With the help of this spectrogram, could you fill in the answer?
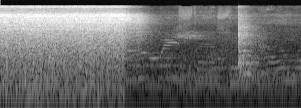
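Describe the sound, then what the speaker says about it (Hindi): A pressure cooker cooking rice on a gas stove releases a loud, sharp hissing whistle that cuts off after about a second, leaving quieter kitchen sounds and a brief burst of hiss. "एक विसल आ गई है तो हम गैस को कर देंगे बंद"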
